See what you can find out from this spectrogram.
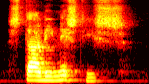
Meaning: Stalinist
- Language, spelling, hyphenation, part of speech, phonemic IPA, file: Dutch, stalinistisch, sta‧li‧nis‧tisch, adjective, /ˌstaliˈnɪstis/, Nl-stalinistisch.ogg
